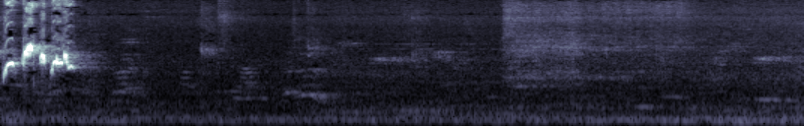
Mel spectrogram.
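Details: Red-whiskered bulbul, newly caught bird being trained to open up and sing in contests: one quick, loud phrase of several warbling notes at the start, then only faint low hum.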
